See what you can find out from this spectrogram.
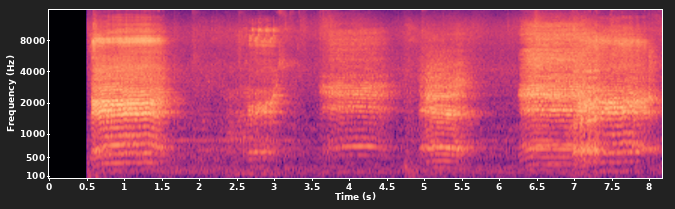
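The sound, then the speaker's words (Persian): A sheep bleats loudly, then gives several shorter, wavering bleats before a final long, strong one. No voices, just the animal calling. “یادتونه فهمیدیم گاو و گوسفند و بز چقدر ما آدم ها رو دوست دارن و برامون شیر درست میکنن؟”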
